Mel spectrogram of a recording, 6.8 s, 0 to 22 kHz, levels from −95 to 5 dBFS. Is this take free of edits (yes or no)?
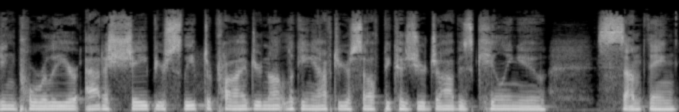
yes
